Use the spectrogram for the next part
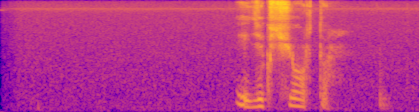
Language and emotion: Russian, angry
